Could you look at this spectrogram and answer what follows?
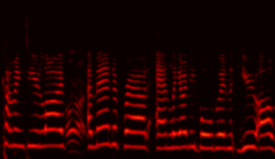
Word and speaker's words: Froud: I'm going with Froud. Okay. Rhymes with cloud.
